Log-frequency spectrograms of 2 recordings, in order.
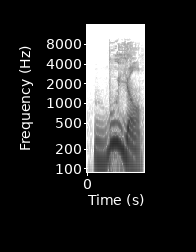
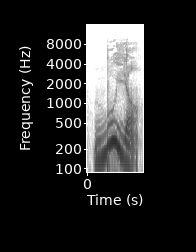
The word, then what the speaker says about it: bouillant: Bouillant, final T not pronounced. A and together, remember, nasal, en, okay? And then here you get bou, alright? And after that you get this yan, okay? Bouillant, bouillant.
